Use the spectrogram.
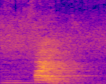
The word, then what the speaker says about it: phi: ফাই দ্বারা denote করি, এটাকে বলে ফাই, জেনারেলি PHI, তো তোমরা কইতে পারো FAI, উচ্চারণে লেখা ফাই, ঠিক আছে, PHI লেখা হয় ফাই।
